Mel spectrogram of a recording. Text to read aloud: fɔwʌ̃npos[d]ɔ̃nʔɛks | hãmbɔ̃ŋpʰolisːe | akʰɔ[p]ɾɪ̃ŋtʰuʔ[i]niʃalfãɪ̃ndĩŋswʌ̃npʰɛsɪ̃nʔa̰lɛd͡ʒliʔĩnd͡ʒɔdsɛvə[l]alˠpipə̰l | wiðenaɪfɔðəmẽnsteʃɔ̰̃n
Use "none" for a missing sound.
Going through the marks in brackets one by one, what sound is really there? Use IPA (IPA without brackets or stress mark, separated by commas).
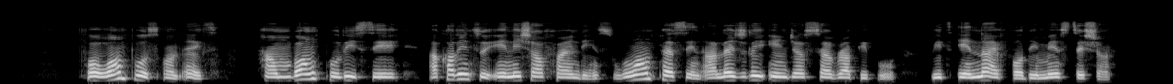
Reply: t, none, i, ɹ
